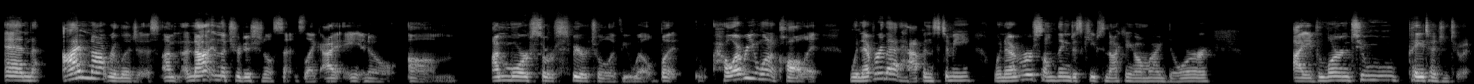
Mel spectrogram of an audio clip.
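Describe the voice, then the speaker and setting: A woman's voice: on the low side, animated, brisk, bright, forceful tone. A woman host talking through ideas in a casual, reflective monologue, conversational and emphatic, repeating phrases to drive them home. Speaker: host of a personal development podcast.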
